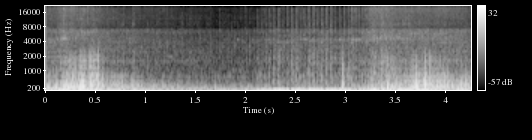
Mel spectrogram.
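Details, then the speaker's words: Subaru wagon with its old fiberglass-packed, roughly 14-inch X-Force straight-through muffler: deep booming exhaust swelling to a loud blat on each throttle blip; too loud, before replacement with a Lukey Turbo muffler. "And so I'll give you a demo what it sounds like at the moment, and take it on the freeway up to 100 kilometers an hour, get it sort of 3,000 to 4,000 revs under full load, and you'll, on the inside of the car, you'll know what I mean and why I'm changing it."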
